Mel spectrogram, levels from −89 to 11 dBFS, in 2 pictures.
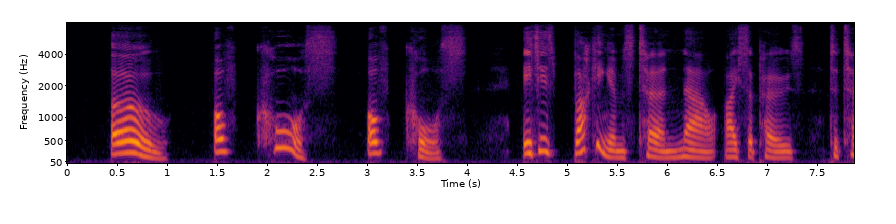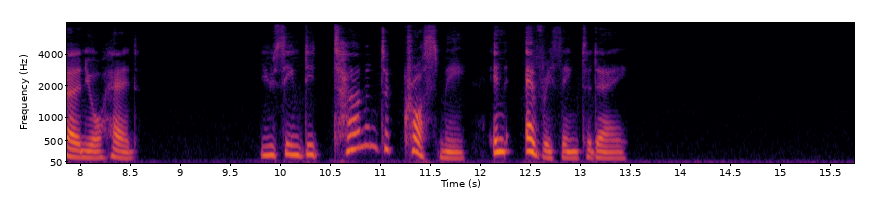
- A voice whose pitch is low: No, medium, 160 Hz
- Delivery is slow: Yes, slow, 100 wpm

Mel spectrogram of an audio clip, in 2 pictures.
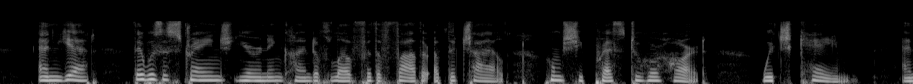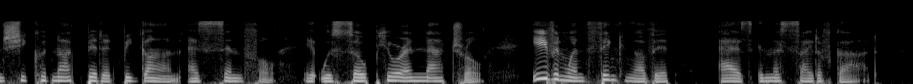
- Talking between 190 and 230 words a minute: No, average, 165 wpm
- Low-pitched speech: No, medium, 165 Hz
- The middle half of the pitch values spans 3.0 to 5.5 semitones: Yes, average, 3.4 semitones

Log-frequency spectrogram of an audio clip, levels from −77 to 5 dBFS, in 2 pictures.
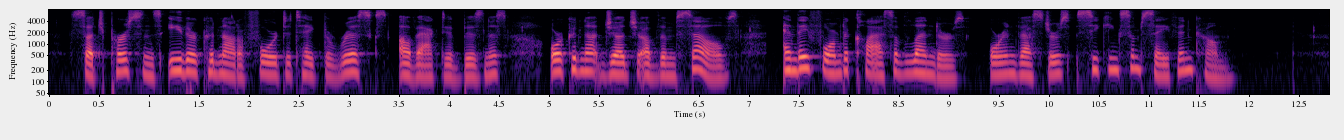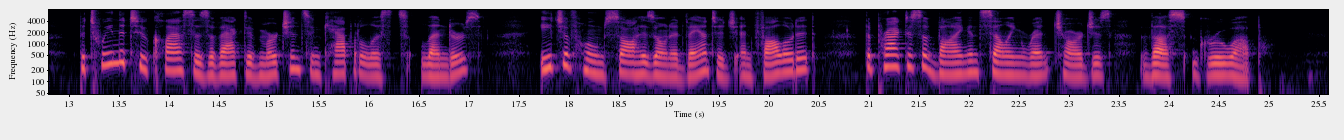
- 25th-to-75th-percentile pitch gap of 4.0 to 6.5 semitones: Yes, average, 4.4 semitones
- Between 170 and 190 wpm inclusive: No, average, 150 wpm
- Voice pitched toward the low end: No, medium, 160 Hz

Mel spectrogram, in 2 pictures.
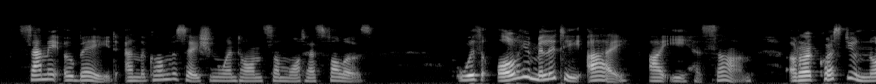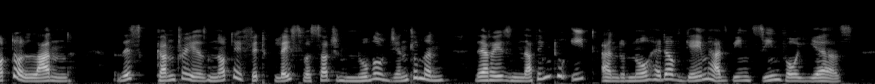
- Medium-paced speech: Yes, average, 160 wpm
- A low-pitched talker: No, medium, 180 Hz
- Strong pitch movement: No, average, 4.5 semitones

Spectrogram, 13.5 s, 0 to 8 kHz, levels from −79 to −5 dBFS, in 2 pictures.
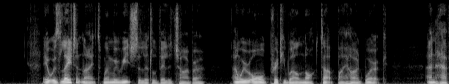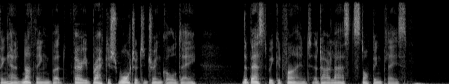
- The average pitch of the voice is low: Yes, very low, 90 Hz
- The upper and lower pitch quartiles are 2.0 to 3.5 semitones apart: No, average, 4.5 semitones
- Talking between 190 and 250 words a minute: Yes, average, 200 wpm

